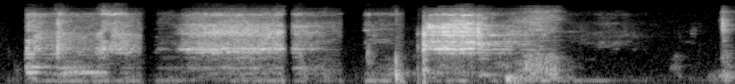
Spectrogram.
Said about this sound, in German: Ja, da habe ich auch gehustet.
